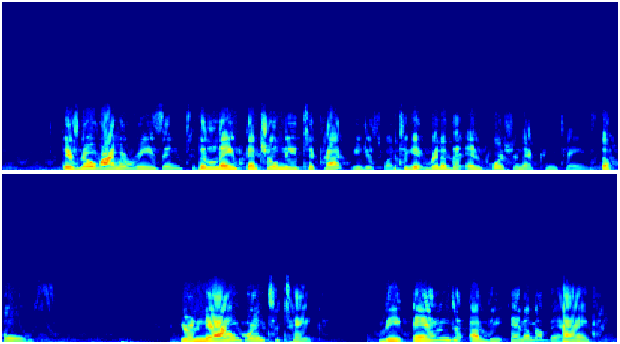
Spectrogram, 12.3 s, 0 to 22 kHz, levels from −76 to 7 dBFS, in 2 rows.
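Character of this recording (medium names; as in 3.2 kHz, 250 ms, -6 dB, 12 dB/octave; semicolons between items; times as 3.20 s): phasing stages 8, 3.7 Hz, lowest notch 530–1900 Hz; tremolo saw down 0.51 Hz, depth 95%; µ-law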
